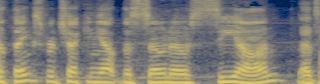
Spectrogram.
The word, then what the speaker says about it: Sono Sion: spec reviews video thanks for checking out the sono seon that's how i say it right exactly and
